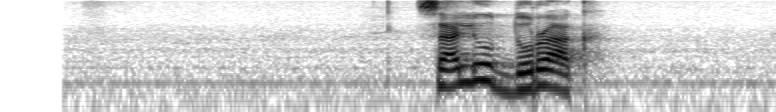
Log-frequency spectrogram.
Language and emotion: Russian, angry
